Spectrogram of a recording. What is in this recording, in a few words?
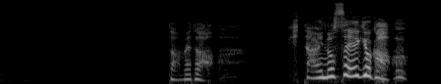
damege, boy pilot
